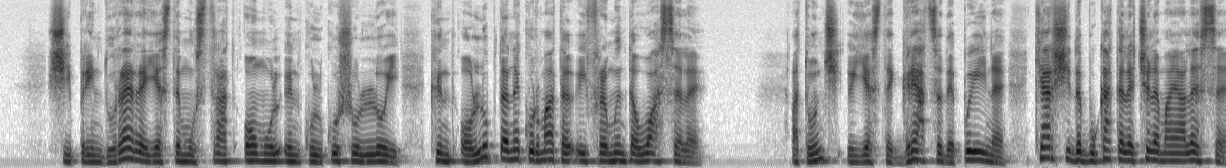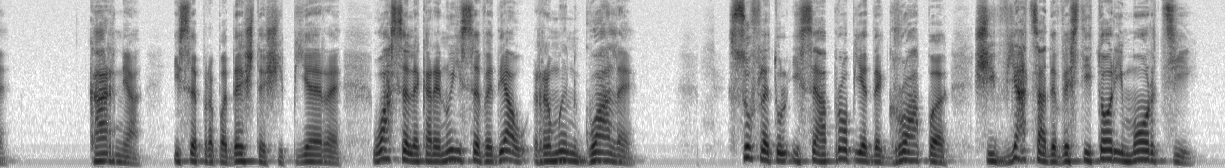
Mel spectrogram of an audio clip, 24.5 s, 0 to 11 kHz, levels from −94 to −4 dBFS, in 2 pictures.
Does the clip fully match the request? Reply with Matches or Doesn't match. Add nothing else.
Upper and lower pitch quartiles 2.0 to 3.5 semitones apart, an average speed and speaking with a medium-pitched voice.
Matches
